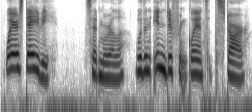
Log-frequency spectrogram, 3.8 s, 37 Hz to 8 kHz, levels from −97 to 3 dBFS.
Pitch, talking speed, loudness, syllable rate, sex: 235 Hz, 175 wpm, -16 LUFS, 6.1 syllables/s, female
